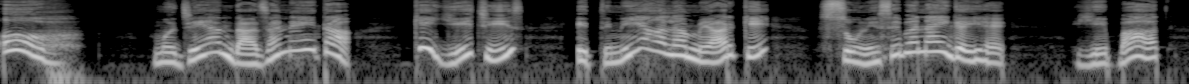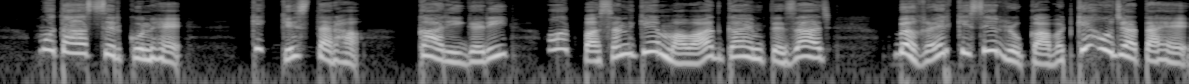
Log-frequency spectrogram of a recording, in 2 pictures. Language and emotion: Urdu, surprised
